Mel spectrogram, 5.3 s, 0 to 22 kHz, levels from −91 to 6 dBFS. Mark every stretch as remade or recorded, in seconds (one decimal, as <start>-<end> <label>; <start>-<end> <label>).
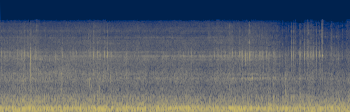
0.0-2.3 remade; 2.3-3.8 recorded; 3.8-4.4 remade; 4.4-5.3 recorded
